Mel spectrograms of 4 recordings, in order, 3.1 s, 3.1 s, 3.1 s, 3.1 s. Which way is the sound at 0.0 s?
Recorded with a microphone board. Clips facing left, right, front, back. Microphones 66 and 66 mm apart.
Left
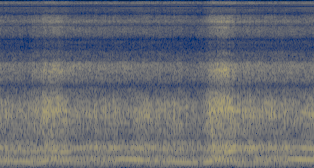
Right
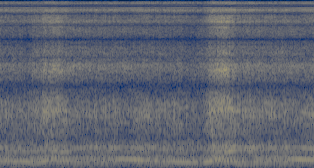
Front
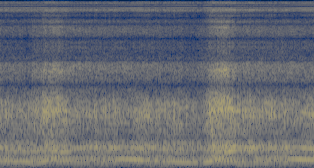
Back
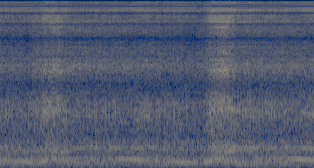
35° left.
